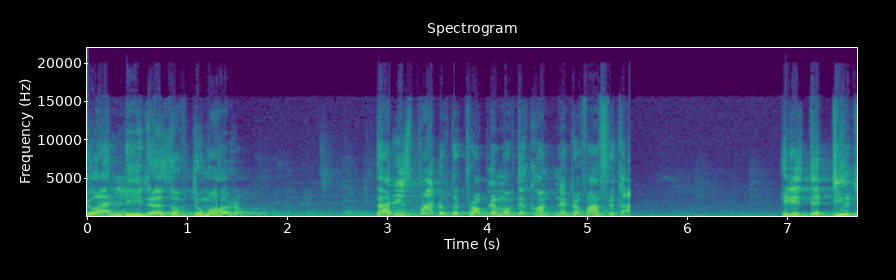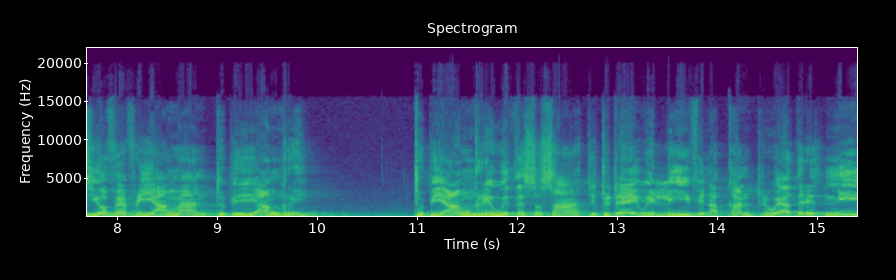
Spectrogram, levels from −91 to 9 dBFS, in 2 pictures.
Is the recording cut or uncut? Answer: cut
